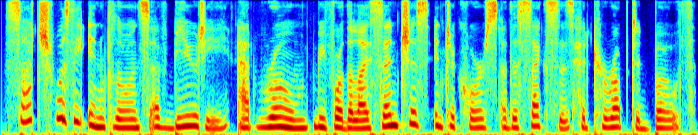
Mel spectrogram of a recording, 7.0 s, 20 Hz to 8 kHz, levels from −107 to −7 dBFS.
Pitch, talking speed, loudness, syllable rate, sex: 210 Hz, 155 wpm, -17 LUFS, 4.6 syllables/s, female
